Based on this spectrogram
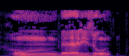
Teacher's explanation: الحكم الثاني هو الإخفاء مع الغنة عند حرف الباء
